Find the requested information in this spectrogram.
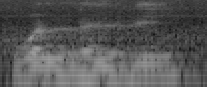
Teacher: zi mesti hujung lidah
